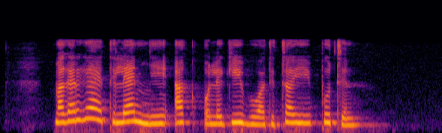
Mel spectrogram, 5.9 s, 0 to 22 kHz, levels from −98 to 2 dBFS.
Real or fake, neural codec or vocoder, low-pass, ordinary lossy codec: fake; vocoder, 44.1 kHz, 80 mel bands, Vocos; 7.2 kHz; Opus, 64 kbps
